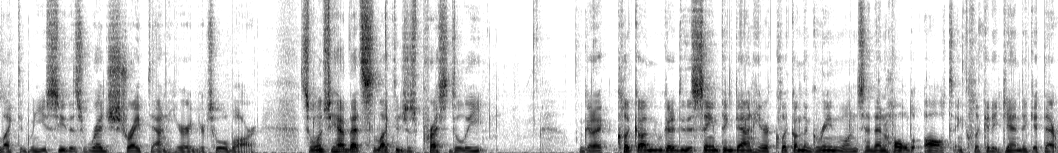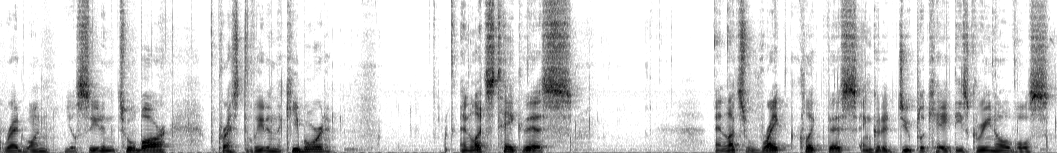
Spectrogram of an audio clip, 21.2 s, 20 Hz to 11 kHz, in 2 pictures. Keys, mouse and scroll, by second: 4.0 Delete, 5.9 click, 9.7 alt+click, 12.8 Delete, 15.9 click, 17.8 click, 20.6 click.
